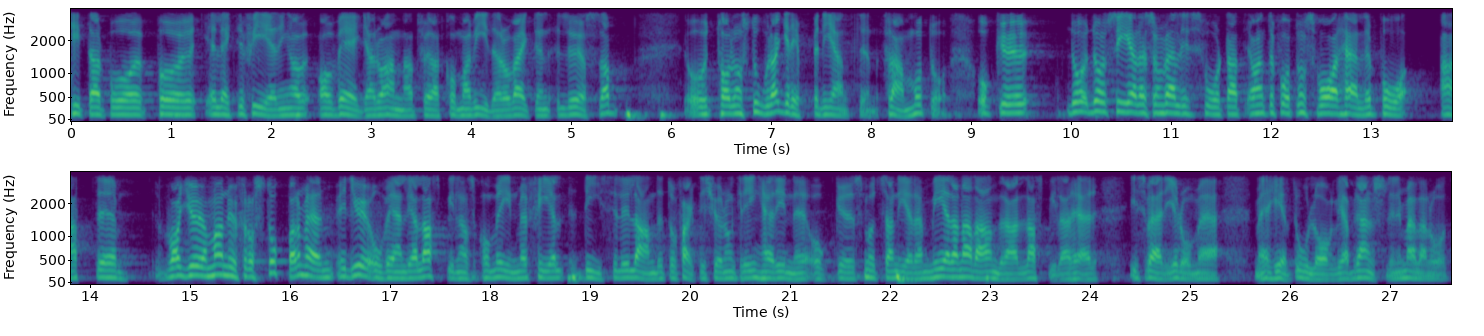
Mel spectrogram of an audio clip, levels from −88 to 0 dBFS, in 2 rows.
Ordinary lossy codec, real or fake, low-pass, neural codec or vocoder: none; real; 3.6 kHz; none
